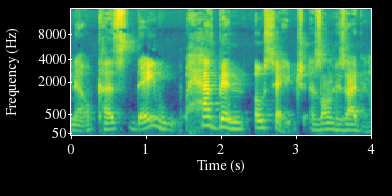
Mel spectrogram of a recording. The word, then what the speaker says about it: Osage: They have not been Osagi. They've never been Osagi. You know, I'm sure there's somewhere over in Japan, it's probably pronounced ozagi, but in my part of the world, it's oage.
